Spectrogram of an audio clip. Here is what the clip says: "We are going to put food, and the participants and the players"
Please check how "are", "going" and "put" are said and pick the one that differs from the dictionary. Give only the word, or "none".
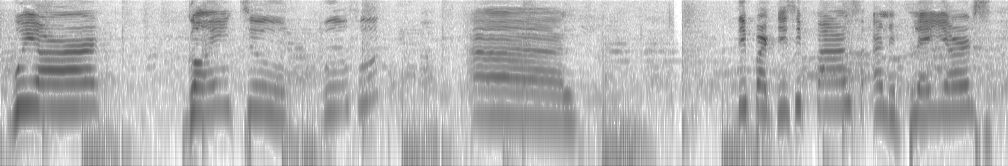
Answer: put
